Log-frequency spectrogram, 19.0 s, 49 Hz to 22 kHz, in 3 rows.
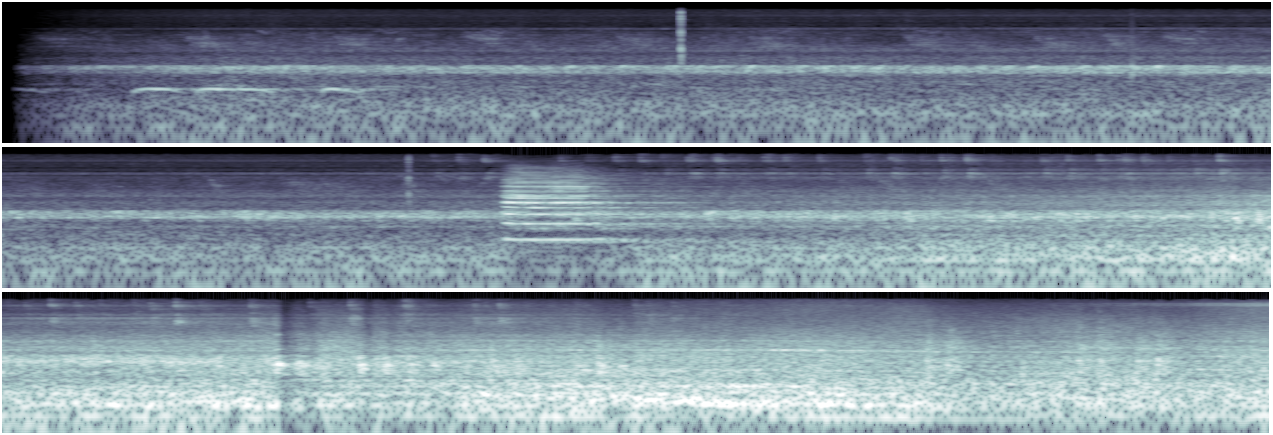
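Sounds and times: high-pitched train hum: 0.4s - 19.0s
train horn blast: 8.9s - 9.9s.

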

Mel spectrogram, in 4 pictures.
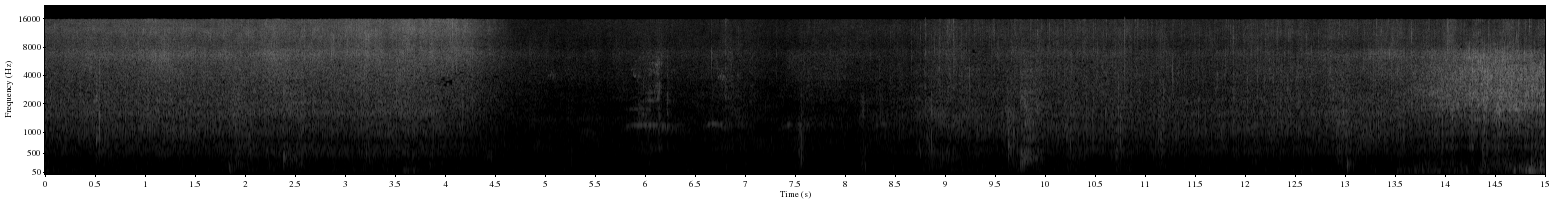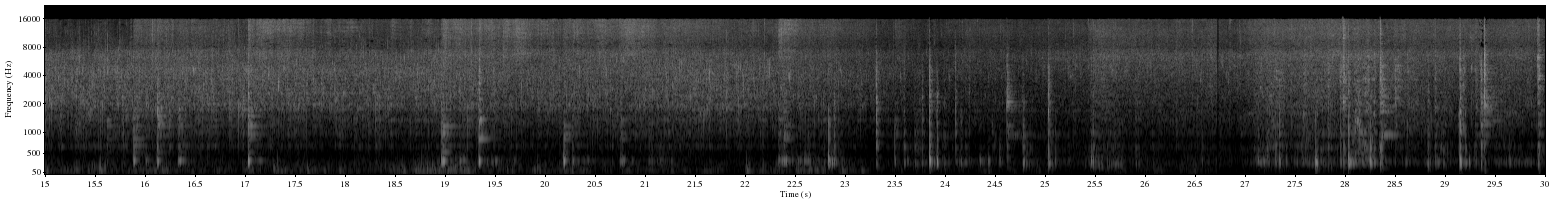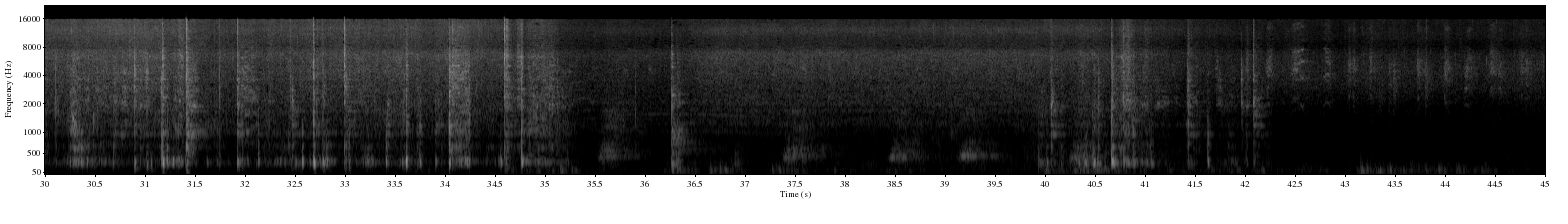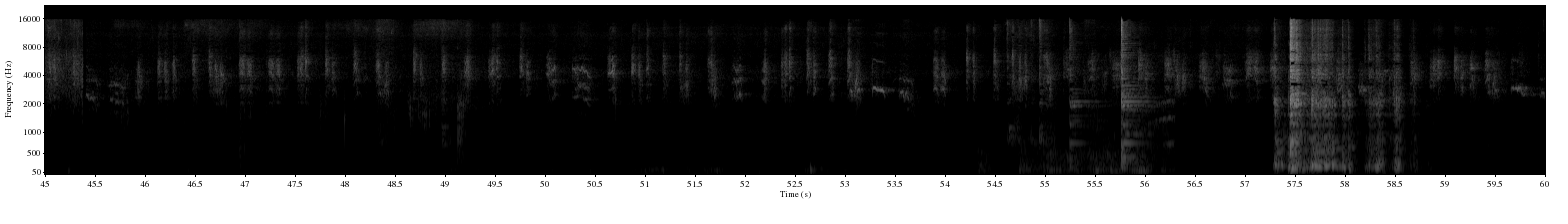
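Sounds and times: meat and onions sizzling: 0.0s - 42.8s
metal spatula scraping pot: 15.6s - 17.6s, 18.8s - 35.3s, 39.9s - 42.3s, 54.8s - 56.2s, 57.3s - 58.8s.

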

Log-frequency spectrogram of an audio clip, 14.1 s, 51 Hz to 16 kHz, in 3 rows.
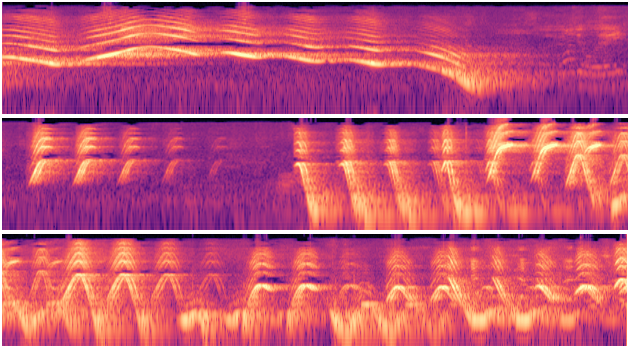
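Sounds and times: theremin swooping glides: 6.9s - 14.0s.

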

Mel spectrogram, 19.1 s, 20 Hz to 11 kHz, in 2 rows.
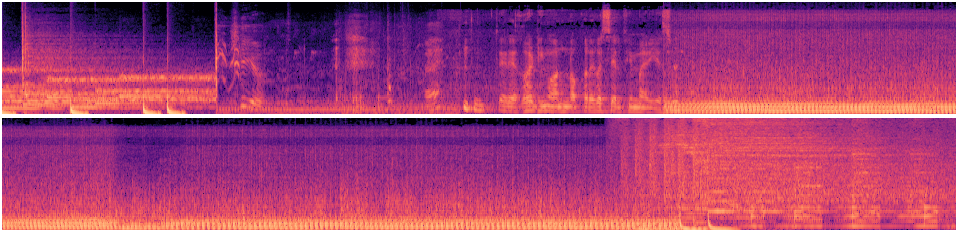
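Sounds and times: motorcycle engine running: 6.6s - 16.6s.

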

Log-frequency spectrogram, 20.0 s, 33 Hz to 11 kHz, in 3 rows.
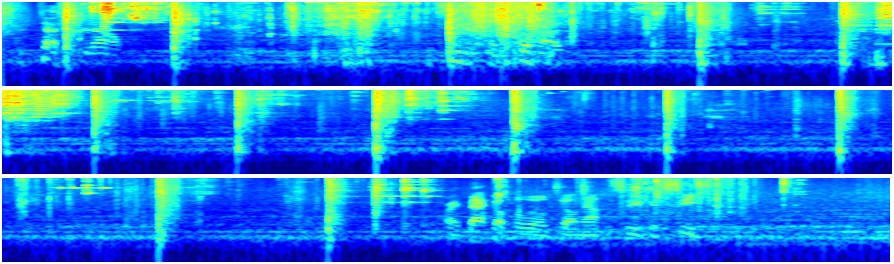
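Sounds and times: hammer cracking glass: 0.0s - 11.0s, 11.6s - 11.9s, 13.8s - 15.0s, 15.8s - 16.6s
broken glass tinkling: 0.5s - 11.5s, 13.6s - 15.0s, 16.1s - 16.7s.

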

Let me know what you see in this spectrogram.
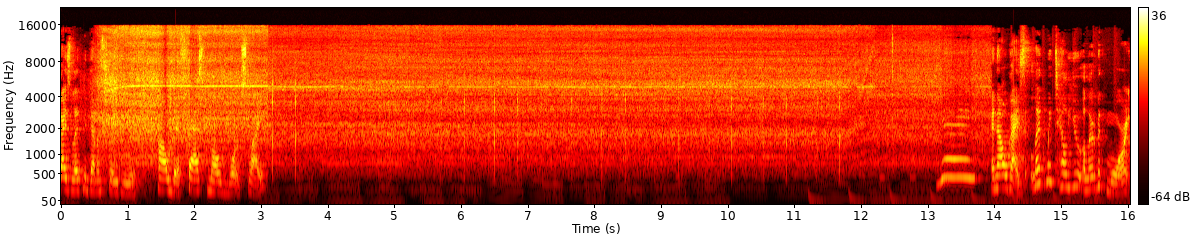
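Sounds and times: cooling fan whirring: 0.0s - 14.6s
device clicking: 3.0s - 3.8s, 4.4s - 12.6s.

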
